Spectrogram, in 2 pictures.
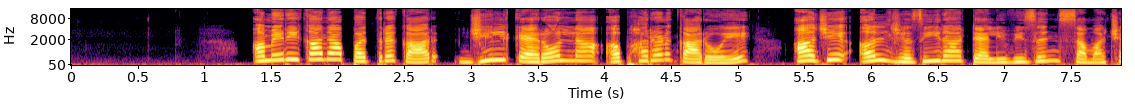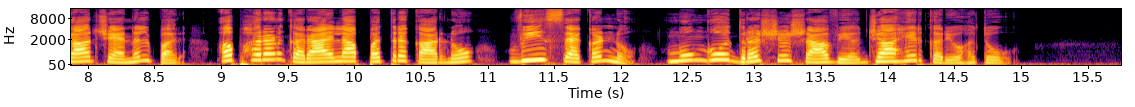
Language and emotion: Gujarati, neutral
